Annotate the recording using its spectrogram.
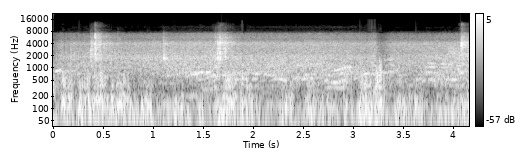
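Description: Loud low rumbling noise with indistinct voices echoing in a stone tunnel. A few sharp metal clicks come from zipline trolleys and harness clips being handled on the cable.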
